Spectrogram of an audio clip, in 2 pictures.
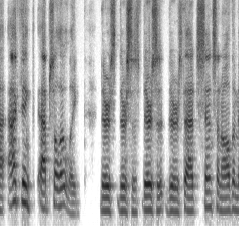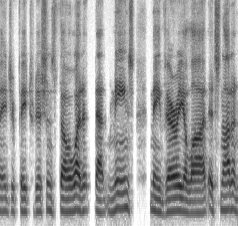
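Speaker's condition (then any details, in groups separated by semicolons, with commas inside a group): No condition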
